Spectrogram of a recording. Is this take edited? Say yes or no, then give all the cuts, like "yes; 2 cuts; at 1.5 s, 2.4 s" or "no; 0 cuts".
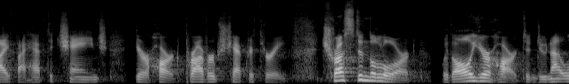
no; 0 cuts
